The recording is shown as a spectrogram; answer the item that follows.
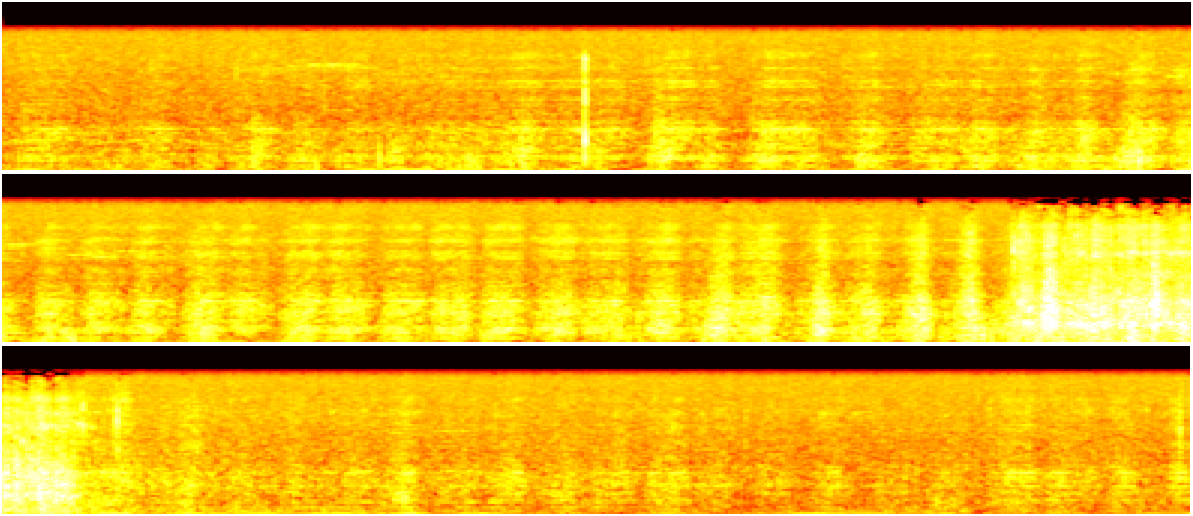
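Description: Gondola cabin of the Genting Skyway cable car in motion: a steady low hum with light ticks and rattles that come thicker toward the middle. About fifteen seconds in, a louder rushing noise swells for a second or two, then drops back.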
